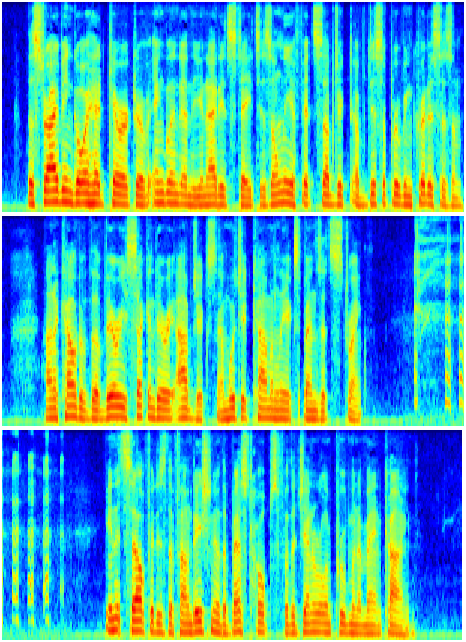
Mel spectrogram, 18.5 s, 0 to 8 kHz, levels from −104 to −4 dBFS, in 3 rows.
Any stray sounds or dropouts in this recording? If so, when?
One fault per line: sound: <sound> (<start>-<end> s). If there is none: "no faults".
sound: laugh (11.6-13.2 s)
